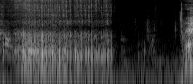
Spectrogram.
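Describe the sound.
Someone chewing and crunching a biscuit: dense, crackly crunching for about a second and a half, then a quieter pause before another brief burst of noise at the end.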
